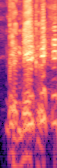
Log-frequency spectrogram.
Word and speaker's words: Conecuh: Of course, I miss steak and Kaneka sausage and all that shit, but I enjoy being healthy more.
